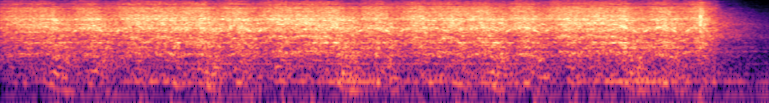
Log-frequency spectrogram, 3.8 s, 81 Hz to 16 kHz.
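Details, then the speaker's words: 1969 Chevy 327 V8 cranked on heavier-gauge jumper cables: brisk, even cranking, much faster than before, but the engine never fires. The ignition points were later found welded together. "it cranks much, much better, much faster."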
